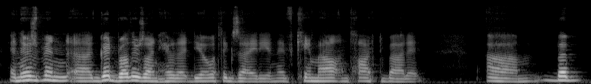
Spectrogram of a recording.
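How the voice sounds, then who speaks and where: A man's voice: a little high, darkish tone. Scratchy-voiced man, stumbling over words. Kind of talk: casual talk to camera.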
